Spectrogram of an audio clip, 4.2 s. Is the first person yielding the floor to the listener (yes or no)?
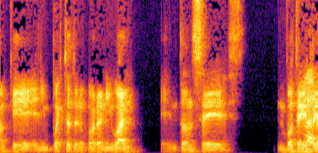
yes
